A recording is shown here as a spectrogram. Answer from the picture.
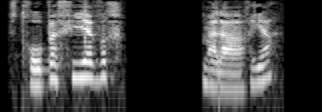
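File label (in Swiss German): "malaria", Alsatian; medecine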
